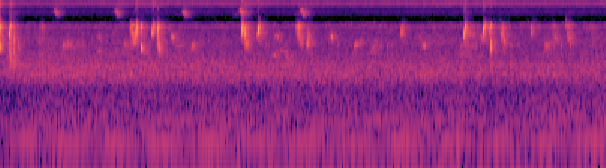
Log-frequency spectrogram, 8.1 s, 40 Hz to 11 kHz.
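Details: Common buzzard chicks in a nest, with the eldest chick acting aggressively, recorded 25 May 2022: short, thin, high chirps come singly and in quick doubled bursts at irregular intervals over a faint steady hum.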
